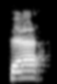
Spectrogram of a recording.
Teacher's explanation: స అన్నారు ఆ అన్నారు అన్నప్పుడు అంగడి తగులుతుంది స అన్నప్పుడు బుగ్గలు తగులుతున్నాయి స అన్నప్పుడు దంతాల దగ్గర నుంచి వస్తుంది శబ్దం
